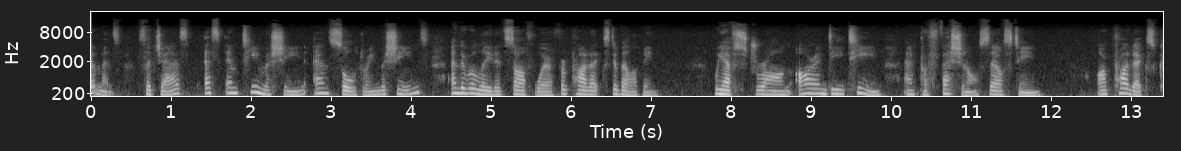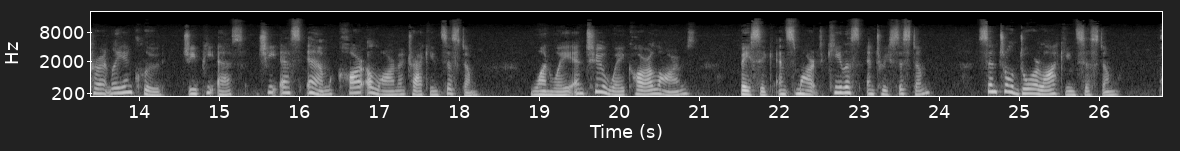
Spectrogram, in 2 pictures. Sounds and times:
Speech: 0:00.0 - 0:07.1, 0:07.8 - 0:11.9, 0:12.6 - 0:18.3, 0:18.9 - 0:26.7.

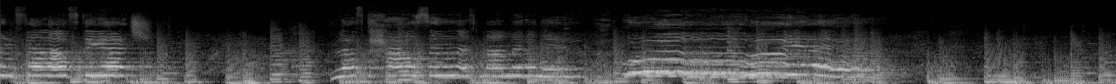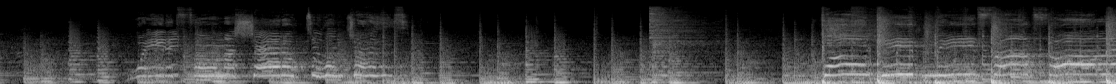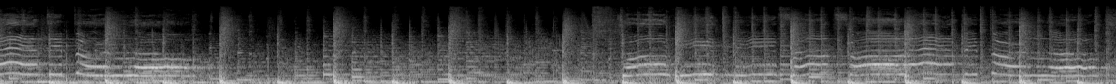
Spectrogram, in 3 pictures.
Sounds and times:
Music: 0:00.0 - 0:33.4.

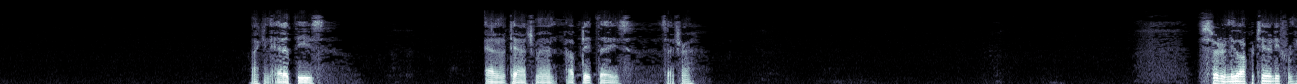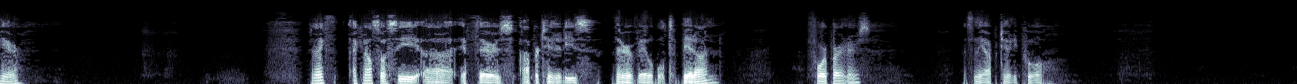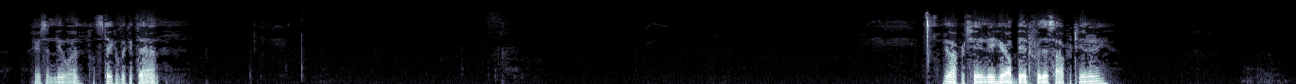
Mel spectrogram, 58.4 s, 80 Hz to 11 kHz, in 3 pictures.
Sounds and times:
Speech: 0:03.7 - 0:05.1, 0:07.3 - 0:10.6, 0:18.0 - 0:20.0, 0:24.0 - 0:30.4, 0:31.5 - 0:32.6, 0:33.9 - 0:35.4, 0:39.4 - 0:41.6, 0:52.8 - 0:55.7.

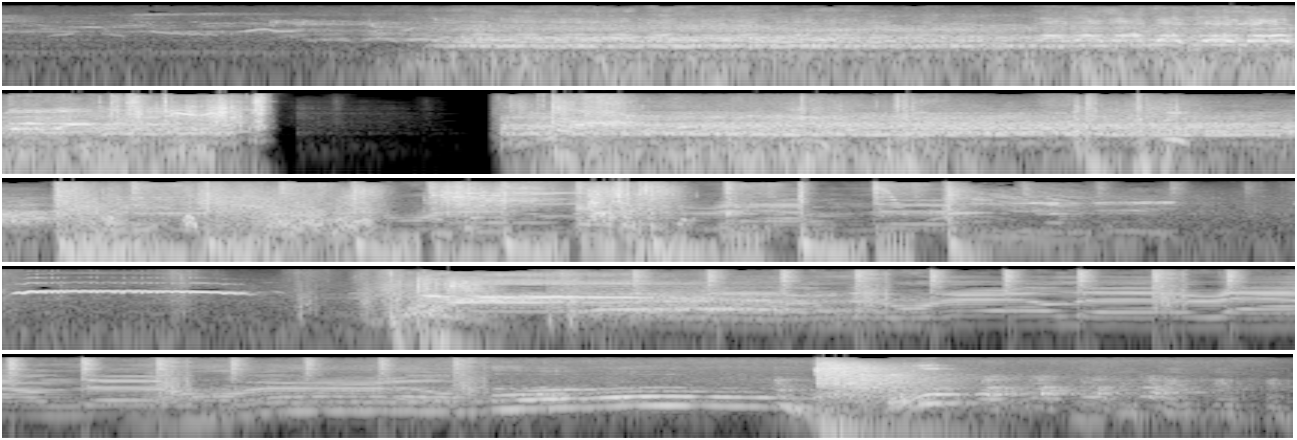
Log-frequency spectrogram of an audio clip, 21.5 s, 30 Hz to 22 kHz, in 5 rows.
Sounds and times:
Music: 0:08.8 - 0:12.6, 0:15.0 - 0:18.9.

